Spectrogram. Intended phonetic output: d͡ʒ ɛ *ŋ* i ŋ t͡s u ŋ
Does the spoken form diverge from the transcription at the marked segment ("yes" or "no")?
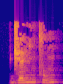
no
